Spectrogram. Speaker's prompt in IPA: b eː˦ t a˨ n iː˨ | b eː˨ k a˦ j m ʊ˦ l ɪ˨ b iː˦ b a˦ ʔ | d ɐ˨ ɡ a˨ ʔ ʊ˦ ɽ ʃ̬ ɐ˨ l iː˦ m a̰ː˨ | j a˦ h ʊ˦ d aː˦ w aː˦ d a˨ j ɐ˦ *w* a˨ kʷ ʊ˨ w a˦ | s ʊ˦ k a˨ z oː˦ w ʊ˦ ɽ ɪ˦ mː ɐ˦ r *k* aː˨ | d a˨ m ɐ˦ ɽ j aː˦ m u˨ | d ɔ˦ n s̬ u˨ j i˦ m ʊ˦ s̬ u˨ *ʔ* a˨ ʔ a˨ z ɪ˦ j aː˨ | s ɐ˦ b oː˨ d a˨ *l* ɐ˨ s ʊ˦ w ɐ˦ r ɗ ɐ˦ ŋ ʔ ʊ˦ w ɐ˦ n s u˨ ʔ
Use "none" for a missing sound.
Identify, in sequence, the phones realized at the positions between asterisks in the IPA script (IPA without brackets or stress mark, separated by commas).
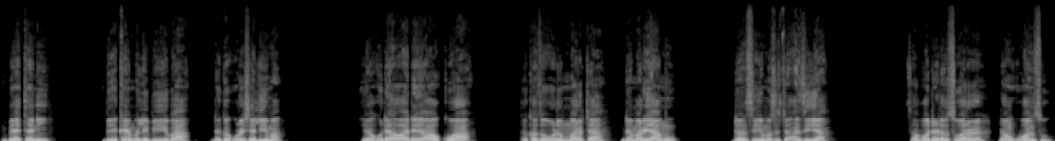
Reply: w, t, t, ɽ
